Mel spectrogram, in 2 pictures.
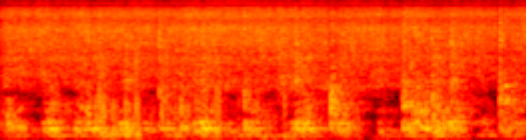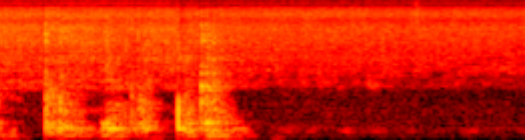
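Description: Turmeric powder being stirred into food frying in a pan, with a steady sizzle and a run of scraping stir strokes that stop near the end, leaving a quieter hiss.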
